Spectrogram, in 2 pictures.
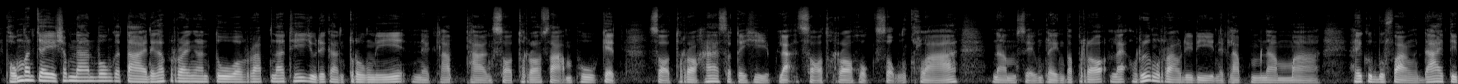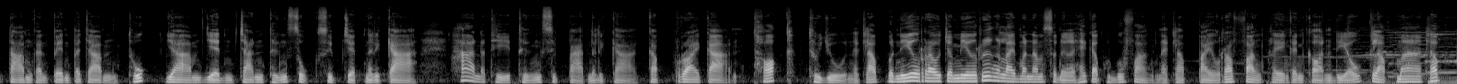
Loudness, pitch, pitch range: -23 LUFS, 110 Hz, 100-130 Hz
